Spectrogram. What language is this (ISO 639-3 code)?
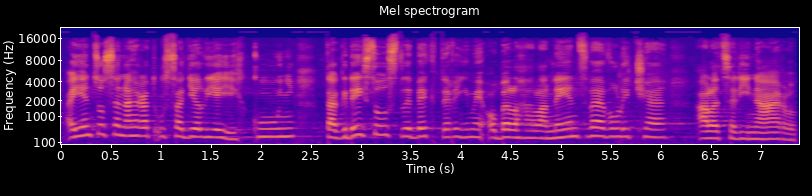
ces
